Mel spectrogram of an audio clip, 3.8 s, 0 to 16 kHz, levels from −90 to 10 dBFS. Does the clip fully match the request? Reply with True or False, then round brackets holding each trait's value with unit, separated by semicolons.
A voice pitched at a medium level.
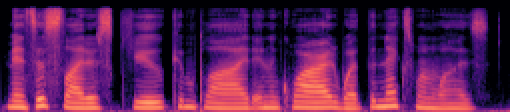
True (170 Hz)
